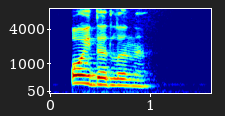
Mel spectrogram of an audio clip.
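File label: "ойдӧдлыны", Komi, female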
